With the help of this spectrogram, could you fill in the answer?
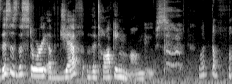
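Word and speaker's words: Gef: the and Jeff is spelled g f yes a g EF so if anyone wants to look it up that's yeah that's how you spell it um I read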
